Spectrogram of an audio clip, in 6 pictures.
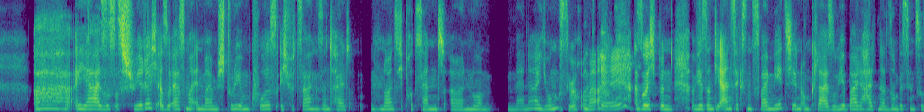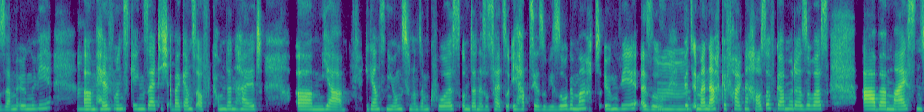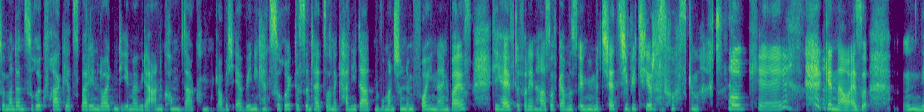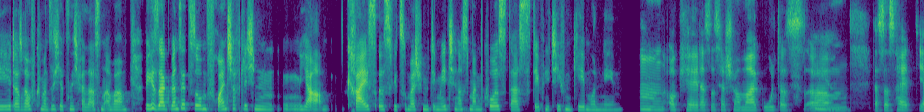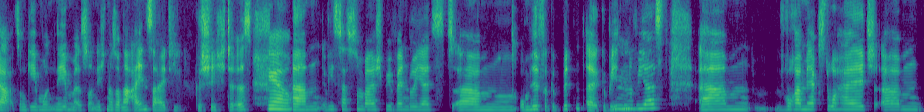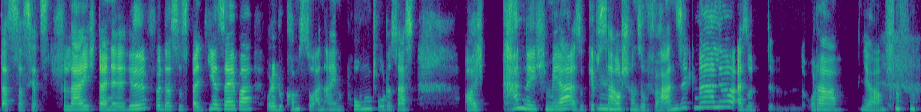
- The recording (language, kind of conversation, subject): German, podcast, Wie gibst du Unterstützung, ohne dich selbst aufzuopfern?
- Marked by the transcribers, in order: laughing while speaking: "immer"; "einzigen" said as "einzigsten"; chuckle; laughing while speaking: "weniger"; laughing while speaking: "weiß, die Hälfte von den … oder sowas gemacht"; laughing while speaking: "Okay"; put-on voice: "Oh, ich kann nicht mehr"; chuckle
